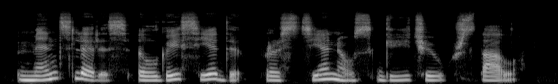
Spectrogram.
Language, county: Lithuanian, Kaunas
